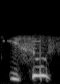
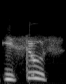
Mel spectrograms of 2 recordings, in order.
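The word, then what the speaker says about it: Ἰησοῦς: Even when they simply use the Yeshua, Yeshua, use the Greek Isus. That's how the Greeks would pronounce Jesus' name. Isus Yeshua is is the is the Yiddisher word for Jesus.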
